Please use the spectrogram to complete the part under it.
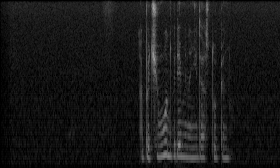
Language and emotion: Russian, neutral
